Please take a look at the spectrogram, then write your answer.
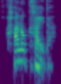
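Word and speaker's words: חנוכה: 봉헌이란 단어의 히브리식 발음은 하누카이다.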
